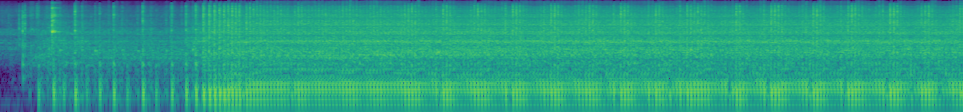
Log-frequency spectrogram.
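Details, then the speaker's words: Pressure washer small petrol engine surging at idle, RPM hunting up and down; attributed to a partly clogged carburetor pilot jet (varnish or debris), fixed by a carburetor cleaning trick with no new parts; harmless but annoying. "you can clearly hear that, right? The RPMs are going up and down like that. It's not going to hurt your engine. It's just really annoying when it does it."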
